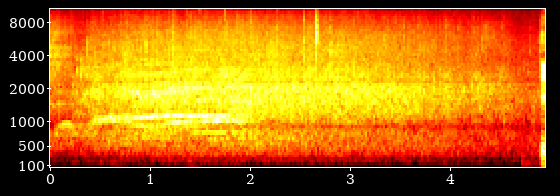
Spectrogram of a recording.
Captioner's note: audience applauding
